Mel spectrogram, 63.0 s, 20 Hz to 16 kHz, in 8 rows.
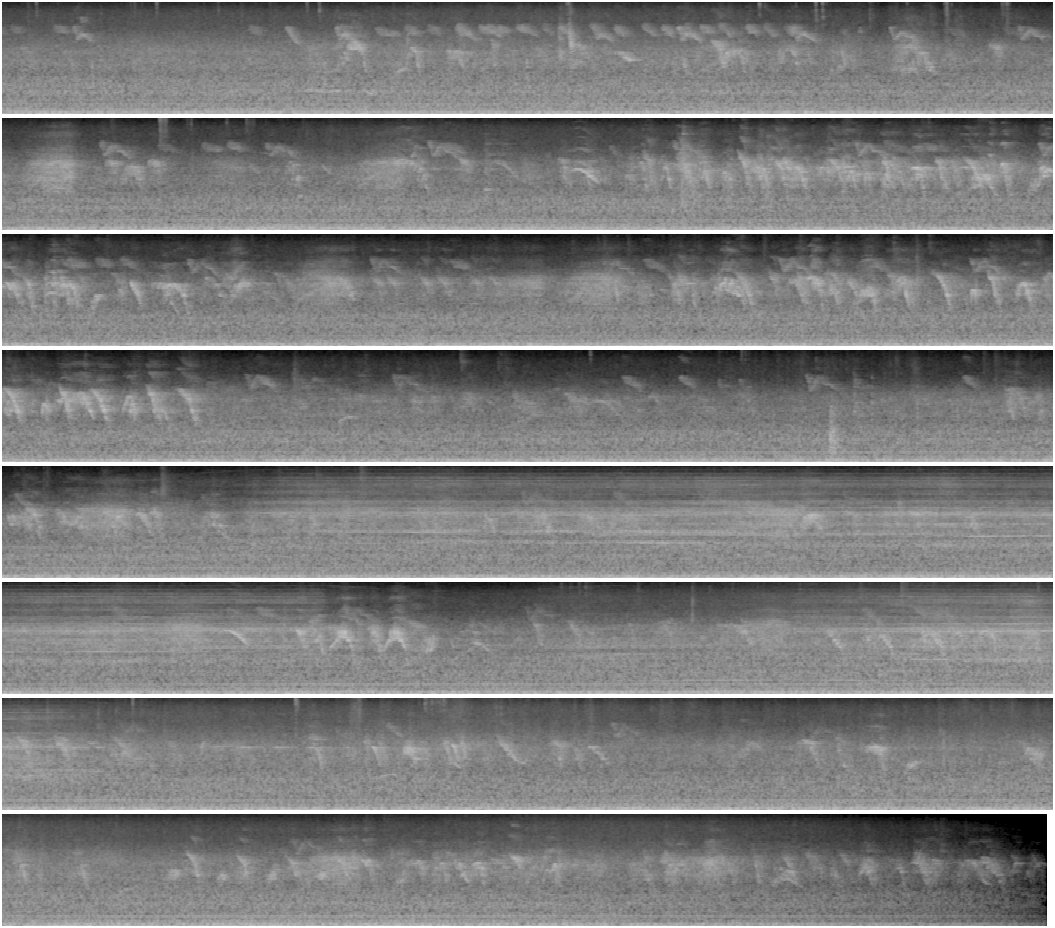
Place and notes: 湖埔路, Lieyu Township - Birds singing
Birds singing, Traffic Sound, Dogs barking
Zoom H2n MS+XY
金門縣 (Kinmen), 福建省, Mainland - Taiwan Border, 4 November 2014, 08:18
